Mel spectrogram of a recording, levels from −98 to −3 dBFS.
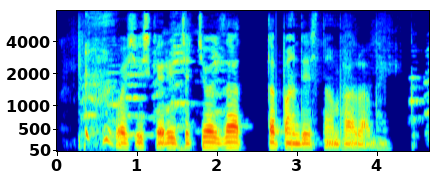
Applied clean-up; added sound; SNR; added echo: classical method Wiener filter.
